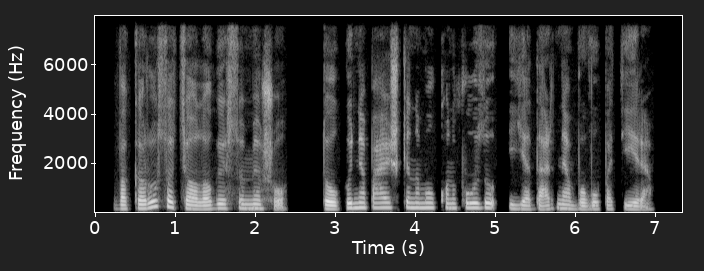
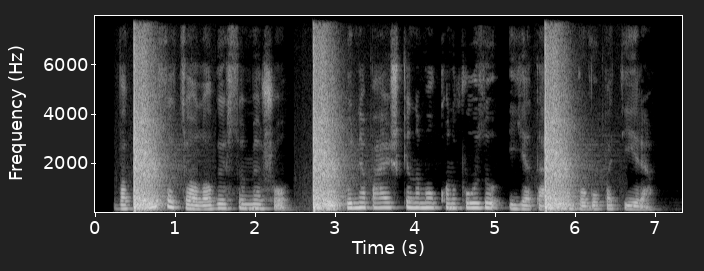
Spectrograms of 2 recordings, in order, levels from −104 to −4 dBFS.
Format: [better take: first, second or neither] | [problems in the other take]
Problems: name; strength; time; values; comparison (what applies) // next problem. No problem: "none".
first | background sound (Gunshot, gunfire); 5 dB above the speech // room echo; dies away in 0.2 s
